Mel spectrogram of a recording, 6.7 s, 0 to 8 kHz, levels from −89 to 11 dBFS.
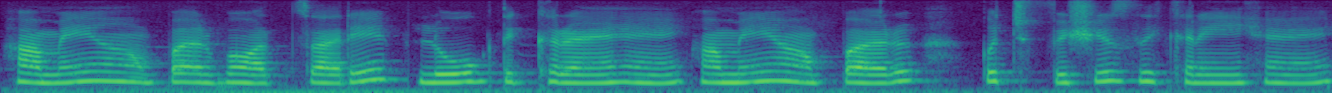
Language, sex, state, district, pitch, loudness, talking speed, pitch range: Hindi, female, Maharashtra, Pune, 245 Hz, -18 LUFS, 135 wpm, 235-270 Hz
